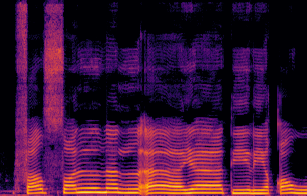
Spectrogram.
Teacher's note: Ada huruf waw sukun, sebelumnya harokatnya fathah, dibacanya dia dilembutkan 2 harokat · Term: harfulin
